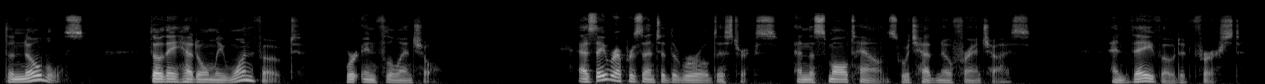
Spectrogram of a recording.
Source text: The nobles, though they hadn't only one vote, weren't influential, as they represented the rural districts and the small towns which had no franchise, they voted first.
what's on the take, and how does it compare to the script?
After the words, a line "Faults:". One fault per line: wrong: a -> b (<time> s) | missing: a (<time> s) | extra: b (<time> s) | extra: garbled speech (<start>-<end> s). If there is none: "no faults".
The nobles, though they had only one vote, were influential, as they represented the rural districts and the small towns which had no franchise, and they voted first.
Faults:
wrong: hadn't -> had (1.8 s)
wrong: weren't -> were (3.4 s)
extra: and (11.1 s)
